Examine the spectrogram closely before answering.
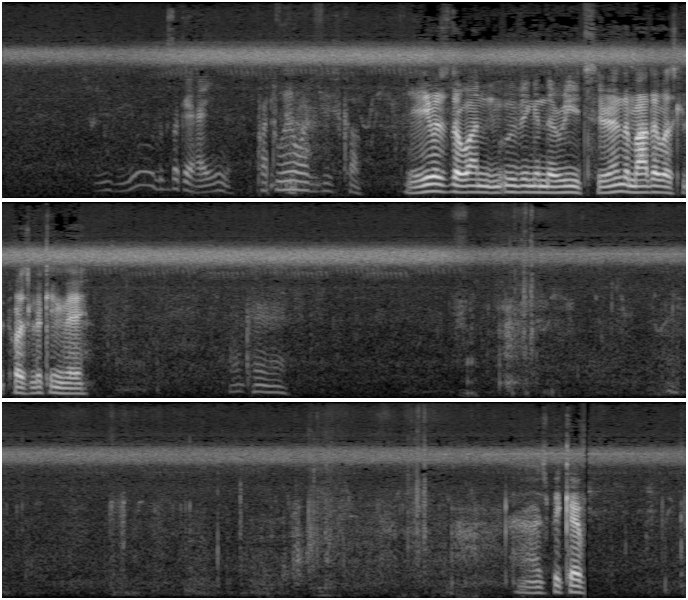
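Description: Lion cubs call out with loud, pitched mewing cries.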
